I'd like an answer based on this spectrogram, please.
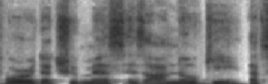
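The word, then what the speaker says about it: אָנֹכִי: So the first word that you miss is anoki.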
